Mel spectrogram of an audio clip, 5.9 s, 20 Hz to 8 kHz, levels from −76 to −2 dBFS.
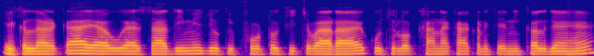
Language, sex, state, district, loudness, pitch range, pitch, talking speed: Hindi, male, Bihar, Patna, -16 LUFS, 140-150 Hz, 145 Hz, 220 wpm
